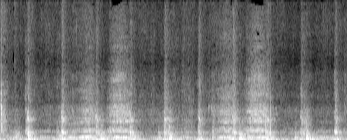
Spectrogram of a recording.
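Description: Old stationary engine with a large flywheel being hand-cranked: a rhythmic rasping chuff about two to three times a second as the crank and flywheel turn over.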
